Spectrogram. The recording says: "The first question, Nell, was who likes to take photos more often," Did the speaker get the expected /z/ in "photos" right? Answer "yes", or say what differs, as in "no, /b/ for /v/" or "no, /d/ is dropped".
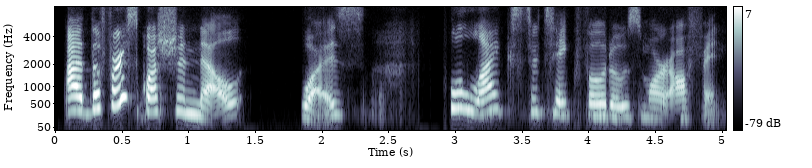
yes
